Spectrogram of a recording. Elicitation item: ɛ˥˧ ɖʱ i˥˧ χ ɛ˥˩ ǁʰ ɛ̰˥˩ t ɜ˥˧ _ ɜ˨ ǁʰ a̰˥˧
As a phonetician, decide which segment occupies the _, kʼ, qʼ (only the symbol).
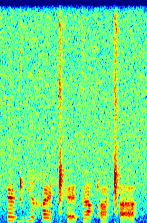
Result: qʼ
